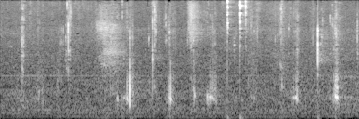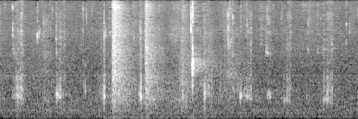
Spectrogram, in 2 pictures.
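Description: A person chewing a mouthful of fermented skate (hongeo) sashimi: irregular wet mouth smacks and clicks, a few each second, growing busier about six seconds in.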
